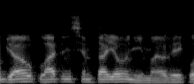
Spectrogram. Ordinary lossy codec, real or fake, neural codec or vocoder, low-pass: MP3, 96 kbps; fake; codec, 24 kHz, 6 kbps, HILCodec; 9.9 kHz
